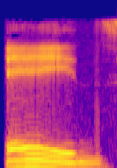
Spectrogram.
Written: aids

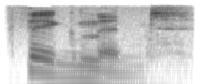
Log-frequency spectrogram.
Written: figment

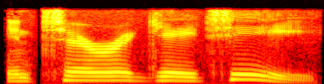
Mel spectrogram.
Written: interrogatee

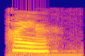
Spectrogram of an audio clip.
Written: higher

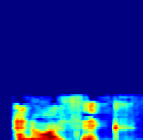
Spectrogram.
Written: anorthic

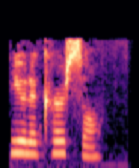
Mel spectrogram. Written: unicursal

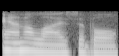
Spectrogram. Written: analyzable

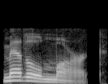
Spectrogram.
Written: metalmark

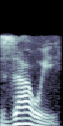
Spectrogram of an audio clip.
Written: zowie

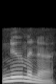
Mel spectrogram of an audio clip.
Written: numina

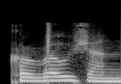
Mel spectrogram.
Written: corrosional

